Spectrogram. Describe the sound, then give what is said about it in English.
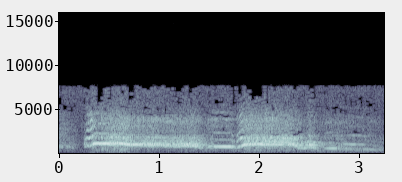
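A woman screams at night, giving a long, high, piercing cry that drops off briefly and then rises again into a second wavering scream that trails away. “I knew it was my sister who had screamed.”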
